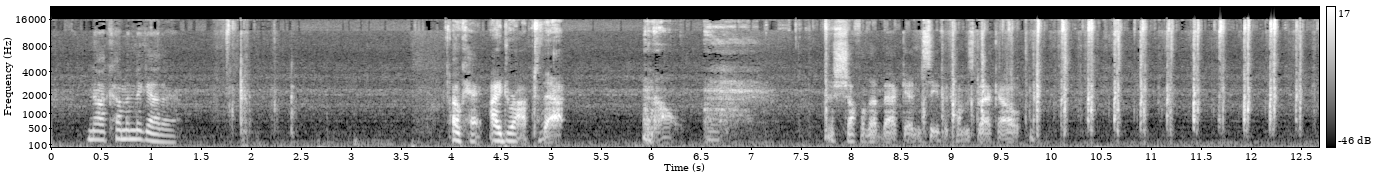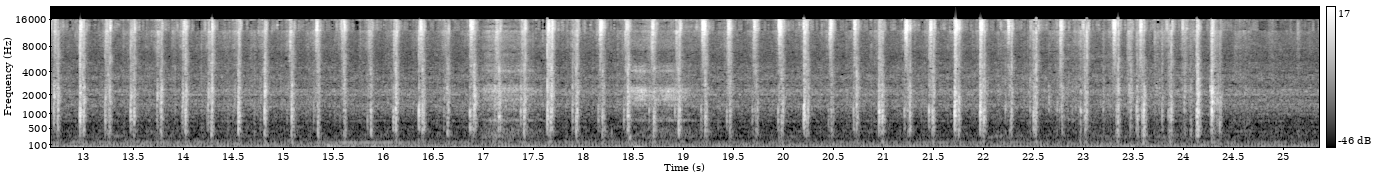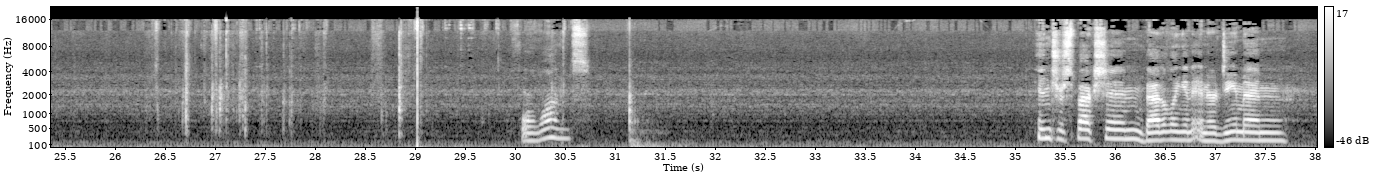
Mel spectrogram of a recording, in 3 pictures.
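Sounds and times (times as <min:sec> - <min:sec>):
cards being shuffled: 0:01.6 - 0:02.5, 0:07.8 - 0:24.6, 0:26.3 - 0:29.9.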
